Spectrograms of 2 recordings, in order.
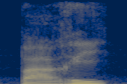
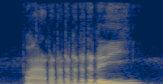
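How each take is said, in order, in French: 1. Le R est un son doux dans la gorge. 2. Le R se roule long et fort. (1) "the most natural way is" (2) "this one is a bit too much"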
